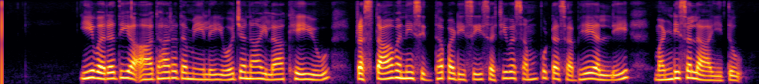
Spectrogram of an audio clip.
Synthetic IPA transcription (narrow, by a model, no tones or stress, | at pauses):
iːʋɐɾɐd̪ijɐʔaːd̪ʱaːɾɐd̪ɐmeːle̞jɔːd͡ʒɐnaːilaːkʰeju | pɾɐst̪aːʋɐnesid̪ʱːɐpɐɽisisɐt͡ʃiʋɐsɐmpuʈɐsɐbʱɛjɐlːi | mɐɳɖisɐlaːjit̪u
